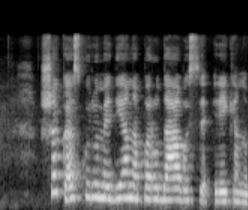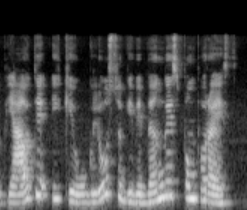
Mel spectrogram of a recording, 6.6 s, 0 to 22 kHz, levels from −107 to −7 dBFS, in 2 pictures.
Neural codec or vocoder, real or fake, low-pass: none; real; 10.8 kHz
